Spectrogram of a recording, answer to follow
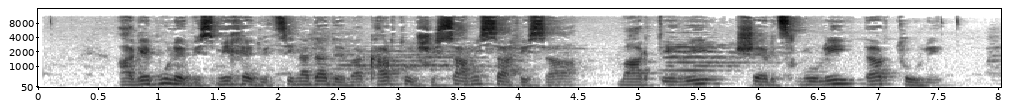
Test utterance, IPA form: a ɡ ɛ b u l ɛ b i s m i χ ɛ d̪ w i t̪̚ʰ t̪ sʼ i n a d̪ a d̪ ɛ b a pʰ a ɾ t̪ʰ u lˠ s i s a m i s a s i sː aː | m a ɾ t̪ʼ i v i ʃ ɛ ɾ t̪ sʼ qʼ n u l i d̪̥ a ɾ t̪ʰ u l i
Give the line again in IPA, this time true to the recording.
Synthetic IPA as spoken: a ɡ ɛ b u l ɛ b i s m i χ ɛ d̪ w i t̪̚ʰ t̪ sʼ i n a d̪ a d̪ ɛ b a kʰ a ɾ t̪ʰ u lˠ ʃ i s a m i s a χ i s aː | m a ɾ t̪ʼ i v i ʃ ɛ ɾ t̪ sʼ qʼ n u l i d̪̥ a ɾ t̪ʰ u l i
